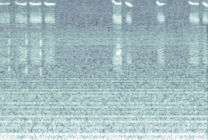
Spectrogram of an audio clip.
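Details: A titmouse in a tantrum, caught on a live birding camera, gives thin, very high notes in quick clusters of two to four, pausing between bursts, over a steady low hum.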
